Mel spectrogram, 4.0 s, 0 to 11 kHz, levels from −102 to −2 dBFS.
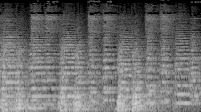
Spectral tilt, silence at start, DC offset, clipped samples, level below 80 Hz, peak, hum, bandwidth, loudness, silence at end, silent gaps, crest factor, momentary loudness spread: -6 dB/octave; 0 s; under 0.1%; under 0.1%; -40 dBFS; -10 dBFS; none; 11 kHz; -28 LUFS; 0 s; none; 18 dB; 7 LU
